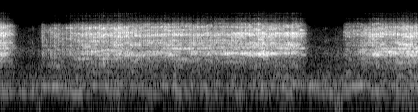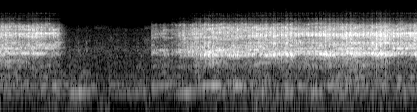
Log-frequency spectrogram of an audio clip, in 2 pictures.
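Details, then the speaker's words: Wood lathe hollowing with a tapered-end hollowing tool; high, harsh scraping screech in bursts during each cut, the thin tip vibrating against the wood, still cutting fine; solid-bar hollowers avoid this. "Still does the job, but as you can hear, you'll hear that screech. That screech is like a vibration."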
